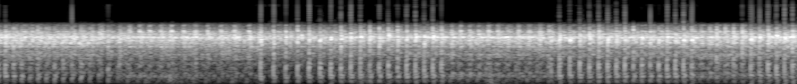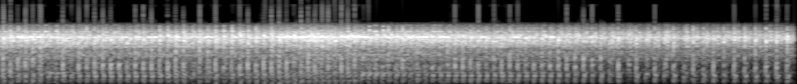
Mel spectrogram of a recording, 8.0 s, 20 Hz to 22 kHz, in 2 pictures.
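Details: Very old Briggs & Stratton 2 hp four-cycle gasoline lawn mower with a new spark plug, just pulled from the shed after a long while: fast, crisp, even popping at steady speed with no misses or knocks. Healthy.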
